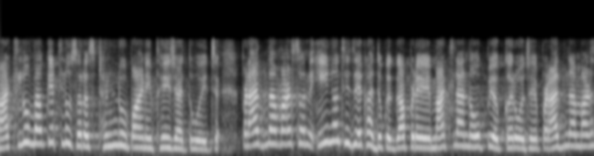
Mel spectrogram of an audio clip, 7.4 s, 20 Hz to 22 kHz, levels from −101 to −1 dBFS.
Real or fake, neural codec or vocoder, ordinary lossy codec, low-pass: fake; codec, 16 kHz, 4 kbps, X-Codec, HuBERT features, trained on LibriSpeech; none; none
